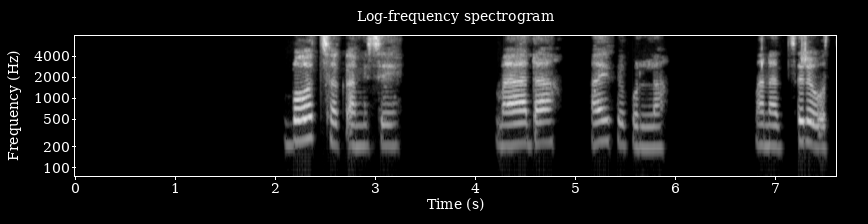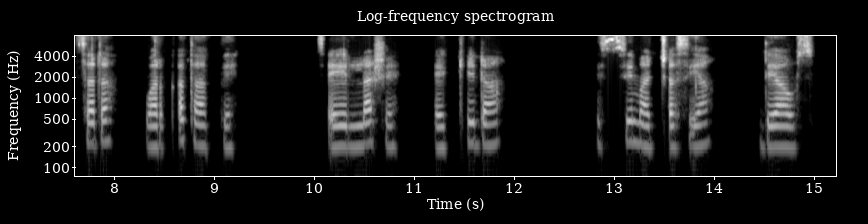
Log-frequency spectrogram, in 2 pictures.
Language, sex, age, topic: Gamo, female, 25-35, government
